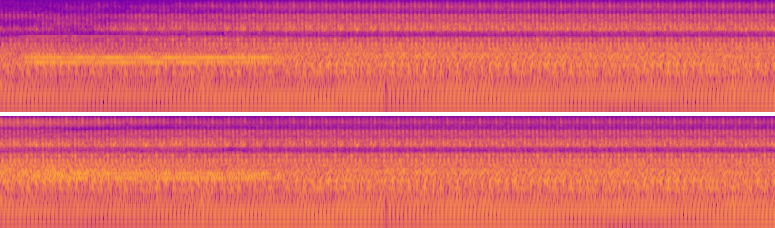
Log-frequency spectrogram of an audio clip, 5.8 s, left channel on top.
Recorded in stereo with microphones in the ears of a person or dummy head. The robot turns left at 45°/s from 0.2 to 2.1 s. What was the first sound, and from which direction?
An engine running, 105° right.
